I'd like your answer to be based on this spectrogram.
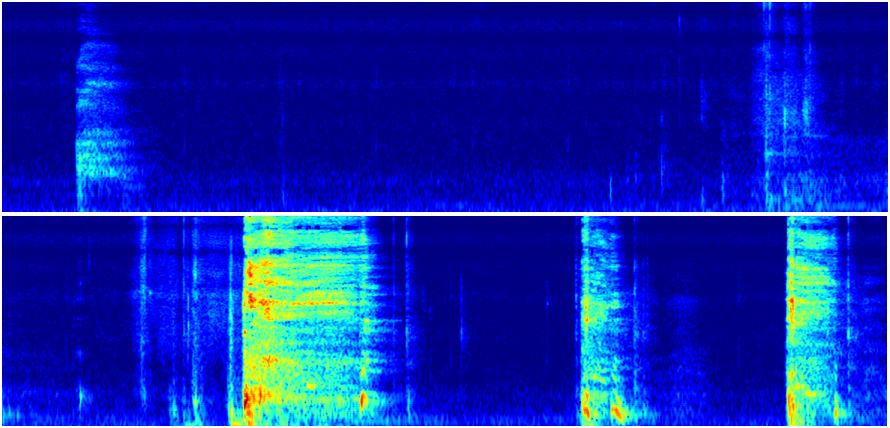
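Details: Long harsh wheezy coughing burst with two shorter coughs after, following a run in warm weather at the start of allergy season, with dizziness and near-fainting afterward.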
